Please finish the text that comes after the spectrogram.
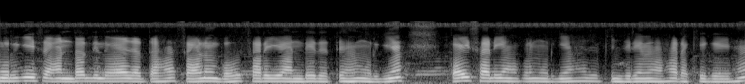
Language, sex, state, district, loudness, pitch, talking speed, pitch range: Hindi, male, Bihar, West Champaran, -16 LUFS, 140 Hz, 225 wpm, 135-150 Hz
